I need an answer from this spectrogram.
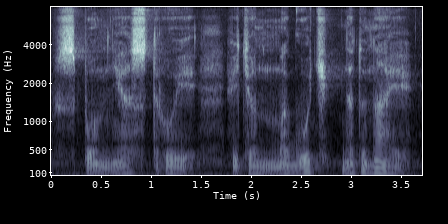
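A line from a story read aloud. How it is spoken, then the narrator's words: Whisper. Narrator (Russian): Ундине, однако, шепнул он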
